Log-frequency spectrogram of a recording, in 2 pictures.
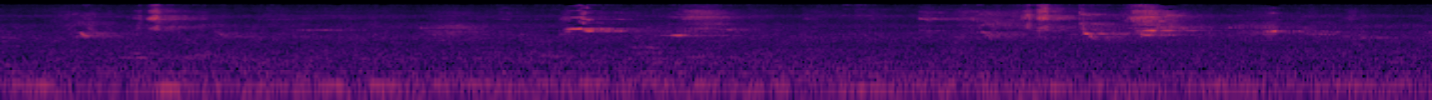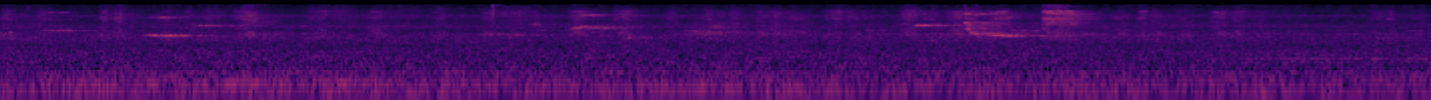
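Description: Birds chirping now and then over a steady low hum of outdoor background noise.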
